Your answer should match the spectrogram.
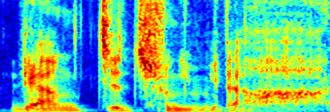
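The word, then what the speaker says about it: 楊紫瓊: 이분의 원어민 발음이라고 할까요? 이제 중국어, 예. 이 중국 이름이 좋네요. 량쯔충입니다.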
